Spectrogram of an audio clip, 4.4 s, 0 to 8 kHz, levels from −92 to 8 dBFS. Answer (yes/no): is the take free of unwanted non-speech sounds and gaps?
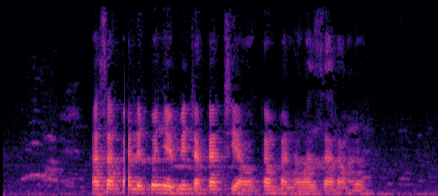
no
